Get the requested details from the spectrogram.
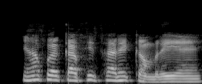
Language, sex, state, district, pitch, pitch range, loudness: Hindi, male, Uttar Pradesh, Etah, 185 Hz, 130-205 Hz, -20 LUFS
